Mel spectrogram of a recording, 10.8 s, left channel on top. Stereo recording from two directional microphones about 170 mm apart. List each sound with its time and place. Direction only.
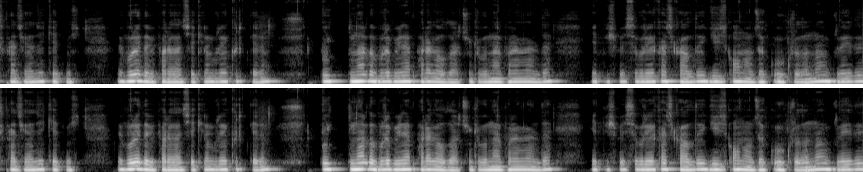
0.0 s speech: 25° right (ahead or behind)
